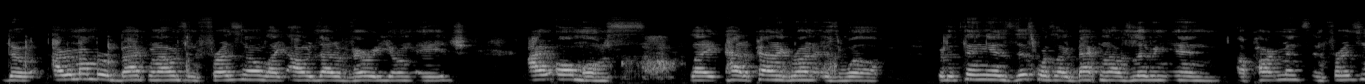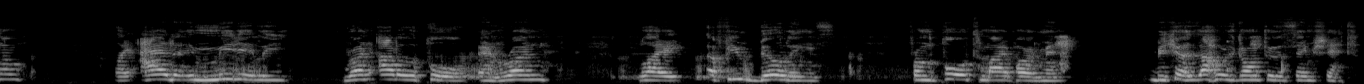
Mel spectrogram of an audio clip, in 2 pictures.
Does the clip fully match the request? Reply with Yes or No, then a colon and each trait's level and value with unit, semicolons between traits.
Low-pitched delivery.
No: high, 200 Hz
